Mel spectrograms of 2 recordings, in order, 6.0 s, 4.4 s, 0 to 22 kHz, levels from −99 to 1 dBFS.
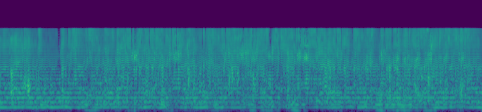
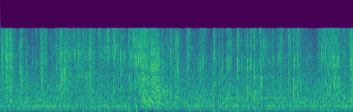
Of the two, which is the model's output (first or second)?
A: first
